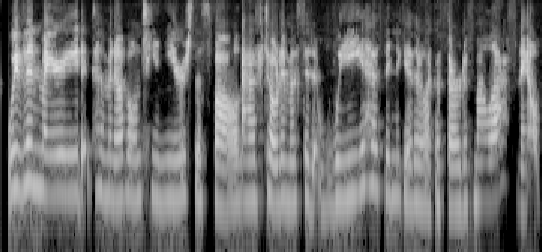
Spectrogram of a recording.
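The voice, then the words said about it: Southern US accent. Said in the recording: “If you couldn't tell from my accent, I'm from the South”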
